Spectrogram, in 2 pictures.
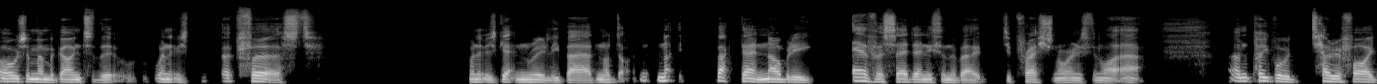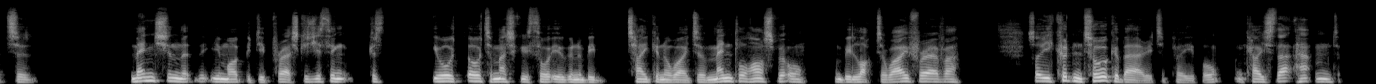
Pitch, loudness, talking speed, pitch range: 120 Hz, -20 LUFS, 170 wpm, 110-140 Hz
